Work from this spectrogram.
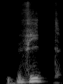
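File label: "vite", French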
